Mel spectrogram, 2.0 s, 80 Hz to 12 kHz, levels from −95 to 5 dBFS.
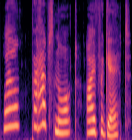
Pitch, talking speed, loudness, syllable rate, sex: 325 Hz, 120 wpm, -16 LUFS, 4.3 syllables/s, female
